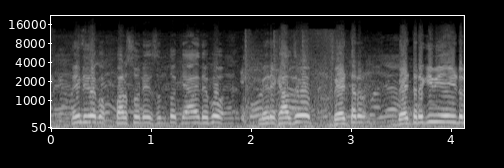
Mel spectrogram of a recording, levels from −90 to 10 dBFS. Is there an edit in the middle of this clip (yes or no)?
no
